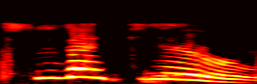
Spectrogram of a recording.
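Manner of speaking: very high, loud, sudden exclamation. Voicing a character agreeing with a reminder: saying loudly. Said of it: "Aroden says loud".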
